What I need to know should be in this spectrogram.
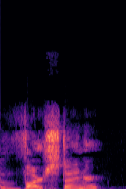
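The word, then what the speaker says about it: Warsteiner: Is it Germany that pronounces W's with like a V? – Yes. So that'd be a Varsteiner.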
